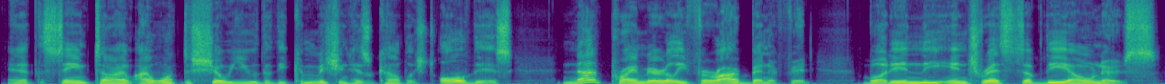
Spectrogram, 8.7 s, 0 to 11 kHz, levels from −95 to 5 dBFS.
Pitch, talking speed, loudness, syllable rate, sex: 140 Hz, 200 wpm, -16 LUFS, 5.3 syllables/s, male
